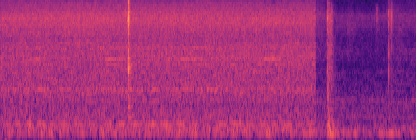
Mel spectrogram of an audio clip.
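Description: A car moving slowly through a turn: a steady hum and fan-like hiss of the engine and air conditioning, with a faint click about a second in and a short knock near the end.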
